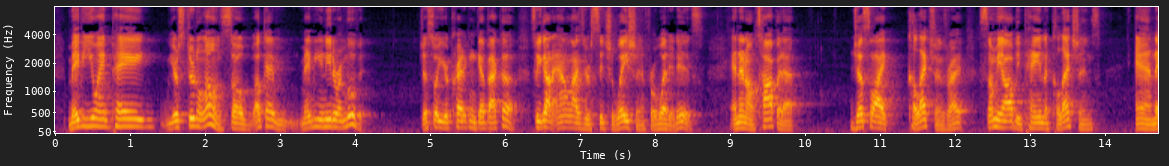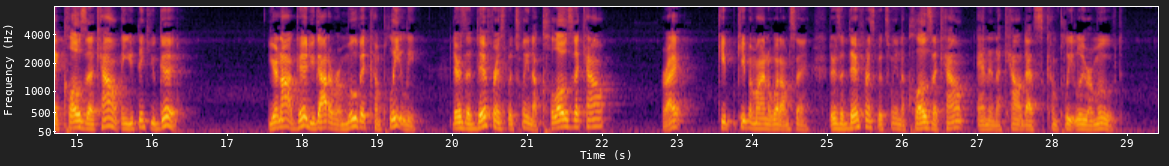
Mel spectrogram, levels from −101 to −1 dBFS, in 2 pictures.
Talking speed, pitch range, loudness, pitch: 200 wpm, 110-160 Hz, -20 LUFS, 125 Hz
